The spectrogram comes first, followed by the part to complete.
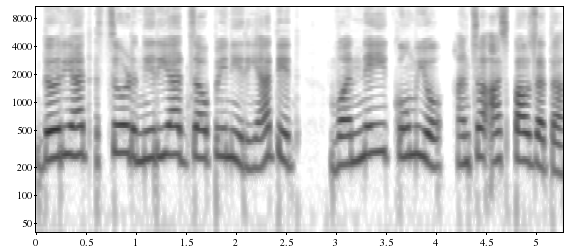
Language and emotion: Goan Konkani, neutral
